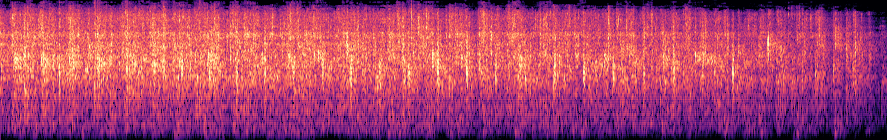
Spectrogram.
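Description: A crowd at a meeting applauds in a steady, dense wash of clapping that holds for several seconds, then eases slightly toward the end, with no voices over it.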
